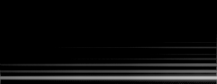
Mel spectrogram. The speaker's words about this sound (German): Sie hören jetzt links den Sinuston, rechts hören Sie mich in das Mikrofon hineinsprechen. Das Mikrofonsignal bewirkt überhaupt keine Veränderung an der Tonhöhe des VCOs, sein Pegel ist viel zu niedrig.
